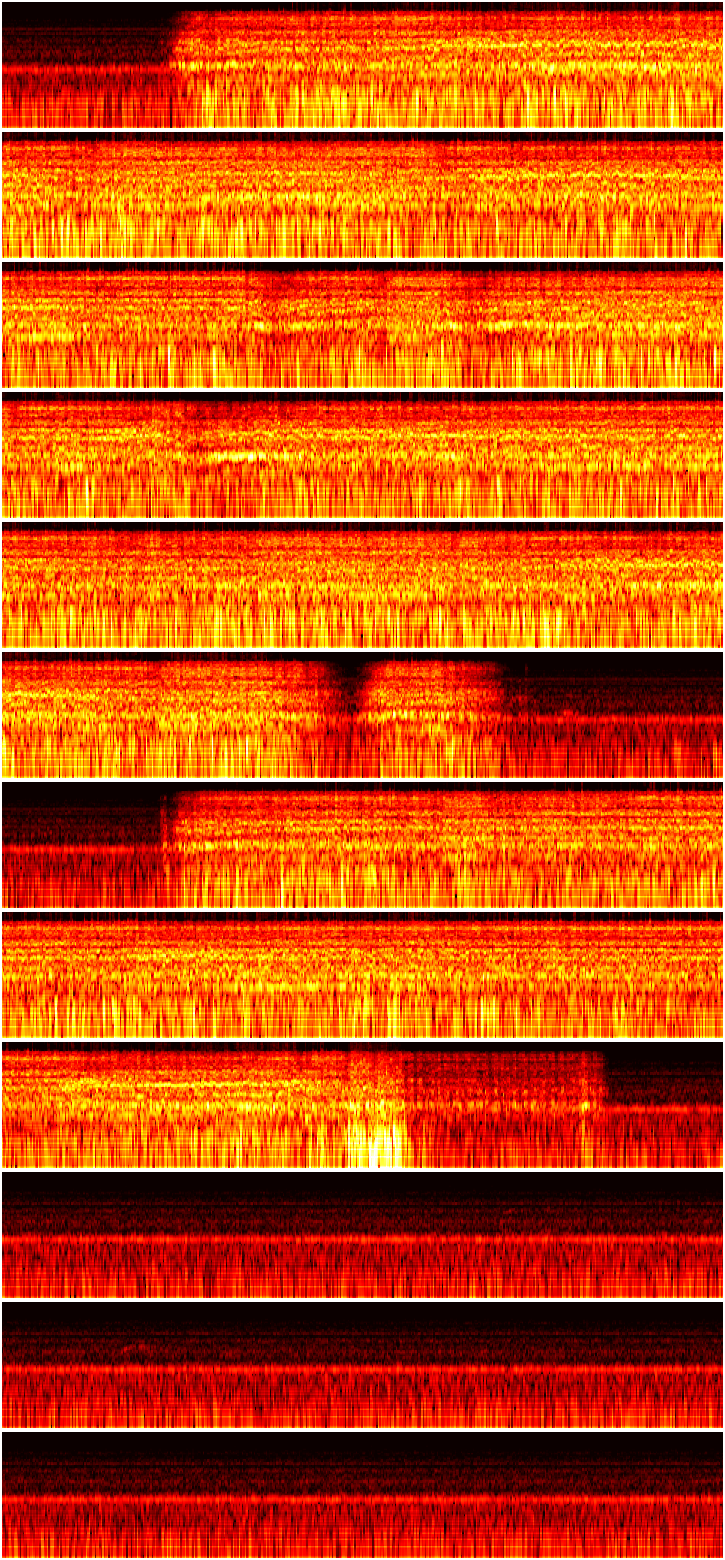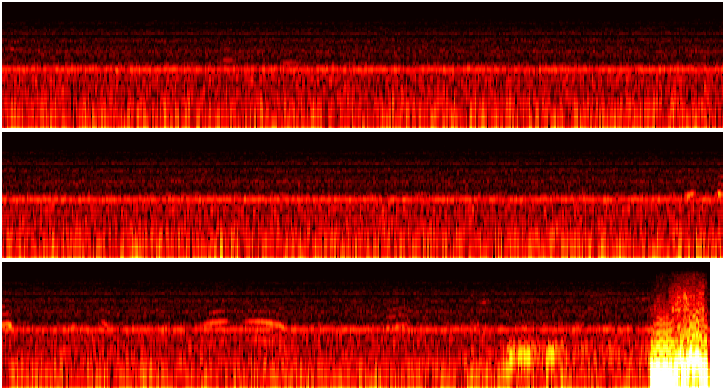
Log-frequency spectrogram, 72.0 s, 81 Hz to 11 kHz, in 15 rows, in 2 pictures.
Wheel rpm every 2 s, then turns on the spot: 40, 160, 160, 160, 160, 140, 140, 150, 140, 160, 160, 160, 150, 40, 0, 140, 160, 160, 160, 160, 130, 20, 0, 0, 0, 0, 0, 0, 0, 0, 0, 0, 0, 0, 0, 0.
none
